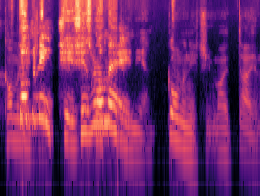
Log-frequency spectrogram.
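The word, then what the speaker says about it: Comăneci: So Montreal was where I wanted to pronounce her name. Nadia Comaneci became the first gymnast to score a perfect 10 in the uneven bars event.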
